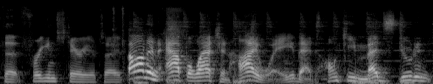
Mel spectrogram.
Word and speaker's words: Appalachian: freaking stereotype on an appalachian highway that hunky med student chris also just thrilled about it's on an appalachian and he's saying it right james is saying it our way yes thank you james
